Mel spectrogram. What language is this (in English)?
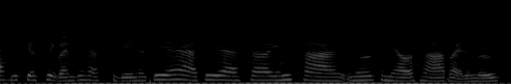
Danish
